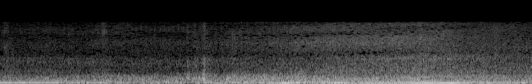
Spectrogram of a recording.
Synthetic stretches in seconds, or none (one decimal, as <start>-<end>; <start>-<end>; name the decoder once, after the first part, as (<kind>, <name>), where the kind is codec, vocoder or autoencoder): none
